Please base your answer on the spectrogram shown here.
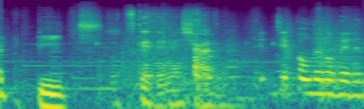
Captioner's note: speaking Japanese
